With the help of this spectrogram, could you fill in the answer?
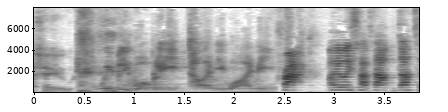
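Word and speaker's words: craic: Crack.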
